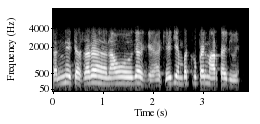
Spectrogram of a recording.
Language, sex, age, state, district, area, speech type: Kannada, male, 60+, Karnataka, Kodagu, rural, conversation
